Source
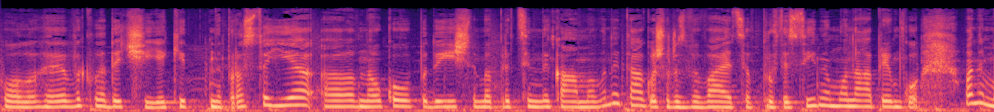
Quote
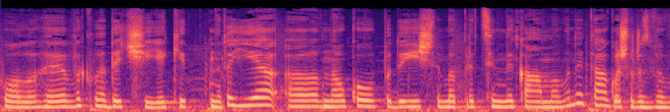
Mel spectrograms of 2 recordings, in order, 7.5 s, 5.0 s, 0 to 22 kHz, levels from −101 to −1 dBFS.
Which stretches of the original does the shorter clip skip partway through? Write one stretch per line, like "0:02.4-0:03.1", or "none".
0:01.7-0:01.9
